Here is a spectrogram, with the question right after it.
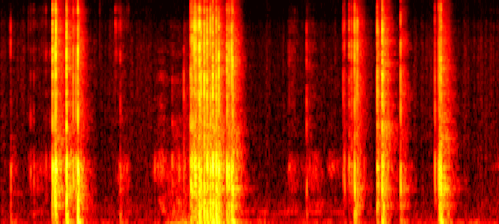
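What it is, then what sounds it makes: Velcro straps on a leather sneaker. A black leather sneaker with velcro straps is held in one hand while fingers pull and rub the velcro straps and the leather upper. Short bursts of bright, crackling scraping and peeling sounds come in separate rasps, with one longer tearing rip in the middle and quiet pauses between them.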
